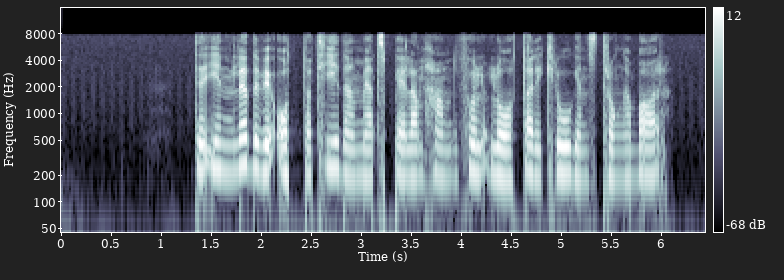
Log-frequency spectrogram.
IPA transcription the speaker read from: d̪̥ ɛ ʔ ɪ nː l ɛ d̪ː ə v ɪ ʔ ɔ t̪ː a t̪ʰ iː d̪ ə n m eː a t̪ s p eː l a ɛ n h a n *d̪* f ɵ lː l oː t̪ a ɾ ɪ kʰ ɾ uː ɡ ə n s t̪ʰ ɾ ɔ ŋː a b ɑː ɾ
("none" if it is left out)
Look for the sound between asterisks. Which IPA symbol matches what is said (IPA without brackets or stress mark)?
d̪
